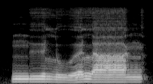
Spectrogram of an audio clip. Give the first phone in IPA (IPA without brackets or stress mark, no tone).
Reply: ŋ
